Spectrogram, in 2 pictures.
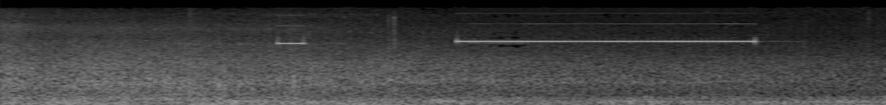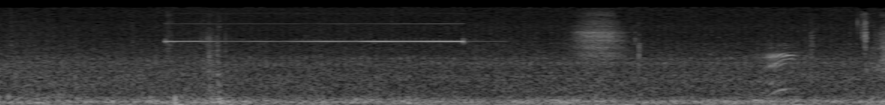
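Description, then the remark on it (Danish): An apartment entrance doorbell buzzer gives a brief blip, then two long, steady electronic buzzes of about a second and a half each, ringing over a constant rumble of street traffic. “Og ja, jeg er ved adressen nu, så jeg, øh, jeg ringer på.”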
